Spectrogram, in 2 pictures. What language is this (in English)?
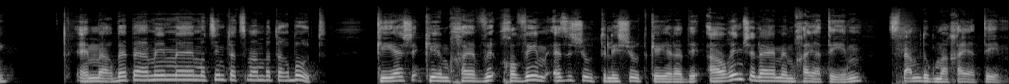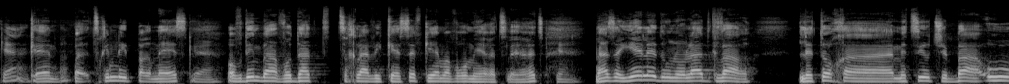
Hebrew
